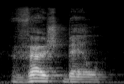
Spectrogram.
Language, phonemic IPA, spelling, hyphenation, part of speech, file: Dutch, /ˈvœy̯st.bɛi̯l/, vuistbijl, vuist‧bijl, noun, Nl-vuistbijl.ogg
- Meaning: hand axe, biface (primitive axe without a handle)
